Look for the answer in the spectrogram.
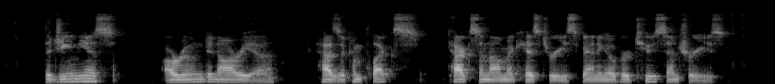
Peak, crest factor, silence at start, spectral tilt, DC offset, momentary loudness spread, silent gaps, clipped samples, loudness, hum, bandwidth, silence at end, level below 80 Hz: -6 dBFS; 20 dB; 0.45 s; -4.5 dB/octave; under 0.1%; 10 LU; none; under 0.1%; -27 LUFS; none; 11.5 kHz; 0.5 s; -64 dBFS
